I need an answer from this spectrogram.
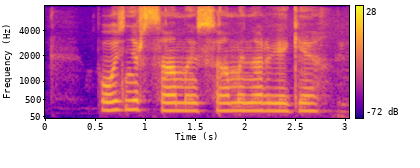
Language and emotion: Russian, neutral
